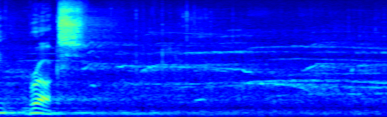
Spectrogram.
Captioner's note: audience cheers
